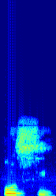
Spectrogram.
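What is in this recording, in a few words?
"OC", Nigerian Pidgin, female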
